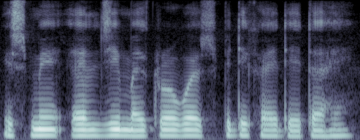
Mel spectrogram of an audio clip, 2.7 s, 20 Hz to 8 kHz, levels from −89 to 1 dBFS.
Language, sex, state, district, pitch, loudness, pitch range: Hindi, male, Arunachal Pradesh, Papum Pare, 120 Hz, -17 LUFS, 120-125 Hz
